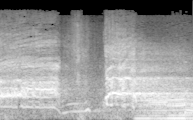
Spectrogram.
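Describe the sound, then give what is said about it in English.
A man screams at a boulder, a loud, strained scream of rage, pausing briefly for breath before bellowing again, with a low rumble creeping in underneath toward the end. “walks over to a boulder and screams at it.”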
